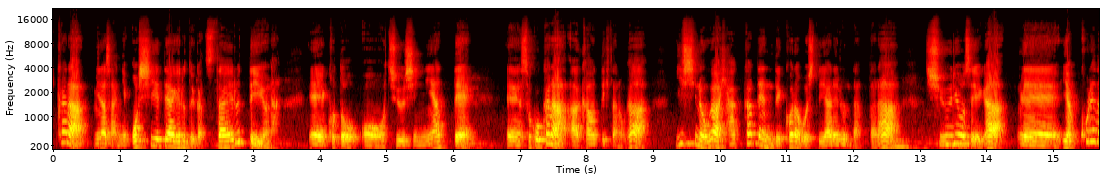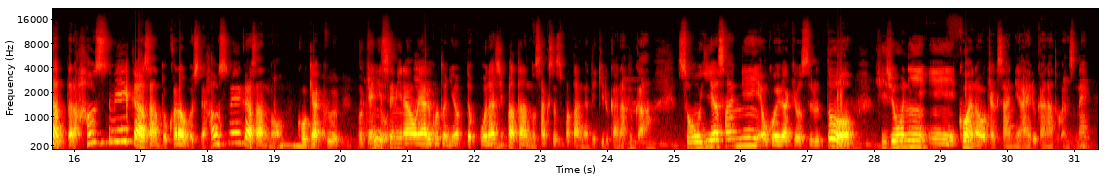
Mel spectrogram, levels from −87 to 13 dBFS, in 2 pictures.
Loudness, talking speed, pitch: -19 LUFS, 350 characters per minute, 265 Hz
